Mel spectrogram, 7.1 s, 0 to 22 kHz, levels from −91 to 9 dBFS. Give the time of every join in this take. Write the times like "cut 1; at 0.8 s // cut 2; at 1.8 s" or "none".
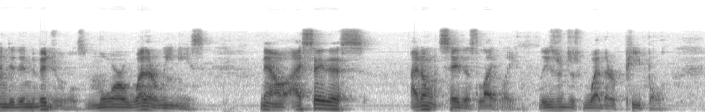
cut 1; at 5.4 s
